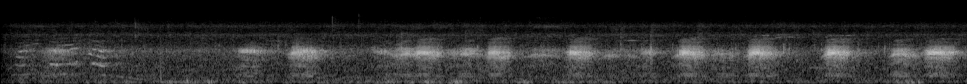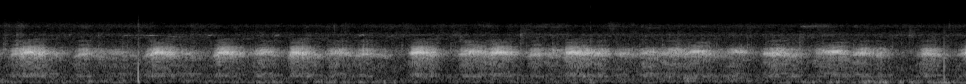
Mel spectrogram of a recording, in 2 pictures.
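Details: Yellow frogs calling in a dense chorus of short, nasal, croaking bursts repeated over and over.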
